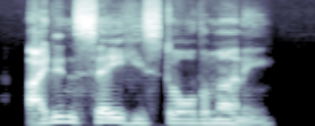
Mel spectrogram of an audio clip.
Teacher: If you stress I, I didn't say he stole the money. It implies someone else did.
